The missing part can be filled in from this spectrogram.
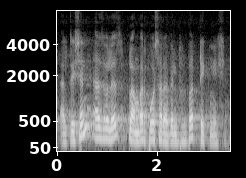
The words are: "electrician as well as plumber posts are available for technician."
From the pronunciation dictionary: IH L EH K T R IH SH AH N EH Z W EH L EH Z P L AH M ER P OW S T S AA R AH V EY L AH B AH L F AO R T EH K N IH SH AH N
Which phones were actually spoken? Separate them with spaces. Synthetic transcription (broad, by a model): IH L T R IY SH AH N EH Z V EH L EH Z P L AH M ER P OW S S AA R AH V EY L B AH L P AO R T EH K N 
